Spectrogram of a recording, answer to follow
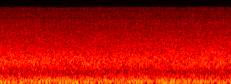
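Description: Steady low rumble and hiss of outdoor background noise, with a faint low hum and no distinct events.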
